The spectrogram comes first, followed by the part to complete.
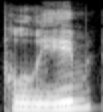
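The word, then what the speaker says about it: Purim: the spirit of pulim that that's how you pronounce it pulim because you're supposed to pronounce R like that the spirit of Pulliam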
